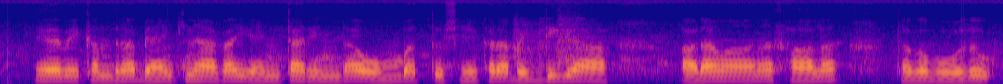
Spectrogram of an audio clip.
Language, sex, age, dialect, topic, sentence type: Kannada, male, 18-24, Central, banking, statement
